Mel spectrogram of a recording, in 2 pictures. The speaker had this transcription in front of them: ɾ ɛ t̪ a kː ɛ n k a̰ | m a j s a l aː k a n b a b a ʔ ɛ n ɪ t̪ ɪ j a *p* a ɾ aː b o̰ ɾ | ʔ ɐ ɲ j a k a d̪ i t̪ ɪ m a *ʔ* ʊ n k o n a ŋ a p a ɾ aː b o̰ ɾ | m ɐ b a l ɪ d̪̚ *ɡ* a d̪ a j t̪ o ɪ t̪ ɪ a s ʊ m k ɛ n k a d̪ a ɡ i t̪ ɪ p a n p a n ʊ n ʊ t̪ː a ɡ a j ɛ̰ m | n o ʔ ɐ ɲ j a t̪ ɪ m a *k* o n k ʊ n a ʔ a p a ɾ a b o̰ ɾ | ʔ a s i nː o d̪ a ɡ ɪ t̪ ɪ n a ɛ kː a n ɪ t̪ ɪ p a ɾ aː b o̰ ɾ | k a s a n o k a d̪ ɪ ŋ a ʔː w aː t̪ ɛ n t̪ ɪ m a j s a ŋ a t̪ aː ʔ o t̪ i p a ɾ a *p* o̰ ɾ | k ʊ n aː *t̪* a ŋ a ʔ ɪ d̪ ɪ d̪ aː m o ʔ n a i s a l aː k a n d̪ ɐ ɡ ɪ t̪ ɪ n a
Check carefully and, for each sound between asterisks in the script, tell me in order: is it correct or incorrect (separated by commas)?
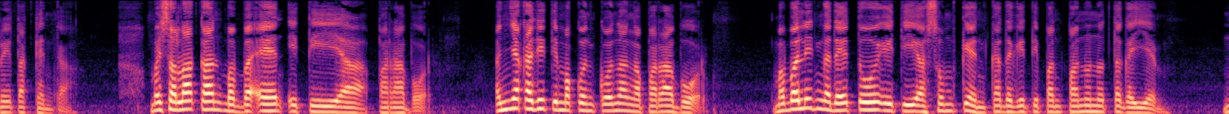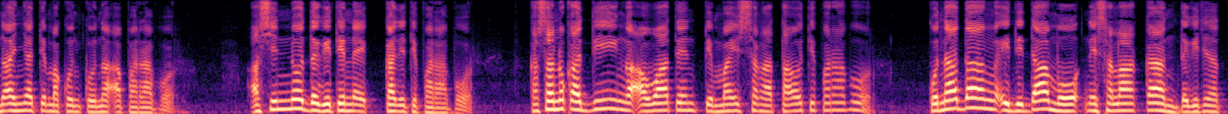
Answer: correct, incorrect, incorrect, correct, incorrect, incorrect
